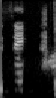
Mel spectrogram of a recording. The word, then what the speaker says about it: Teigen: Model and Cravings author Teigen has been... – Why are you saying Teigen? – That's how you pronounce it.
